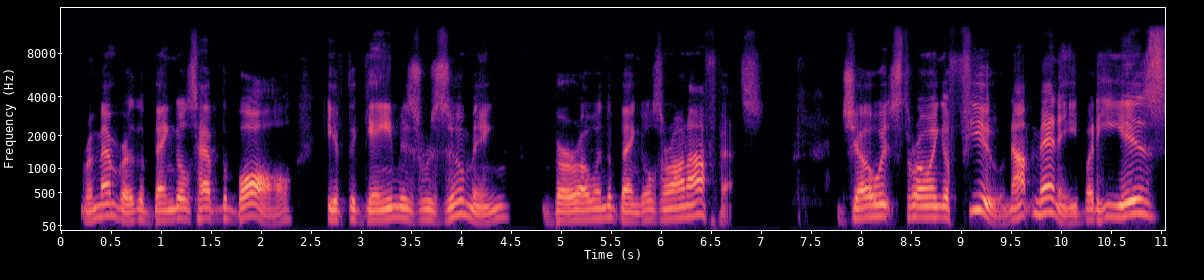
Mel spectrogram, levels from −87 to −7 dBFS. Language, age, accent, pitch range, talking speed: English, 50-69, American, 120-150 Hz, 150 wpm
